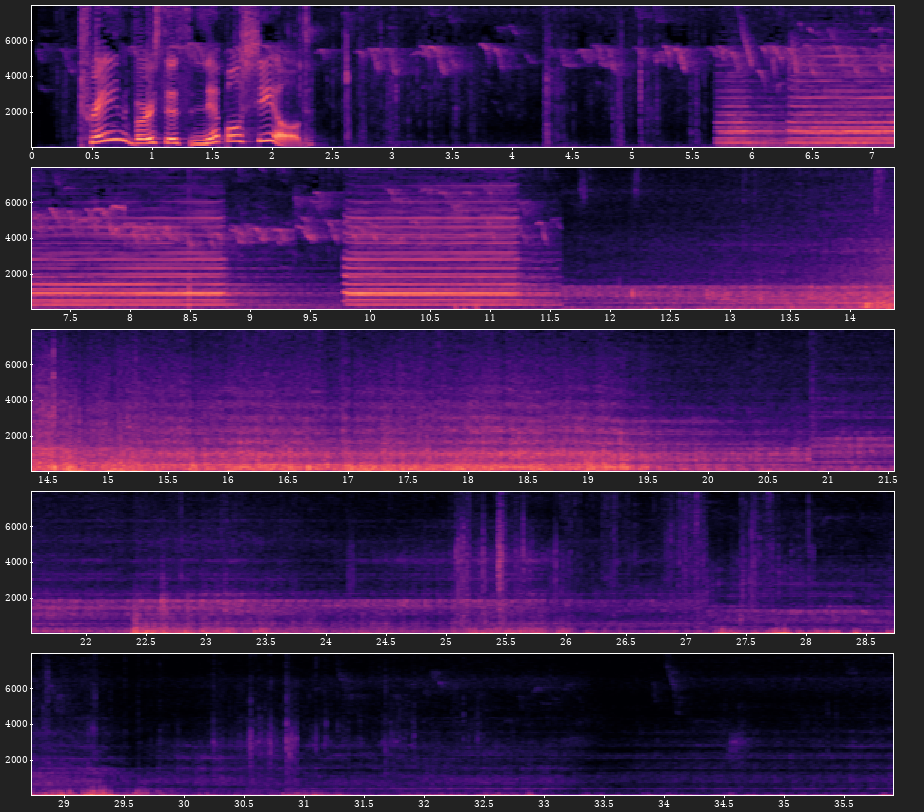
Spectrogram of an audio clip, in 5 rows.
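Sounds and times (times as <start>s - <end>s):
train wheels on rails: 2.5s - 35.9s
train horn blasts: 5.7s - 11.6s.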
